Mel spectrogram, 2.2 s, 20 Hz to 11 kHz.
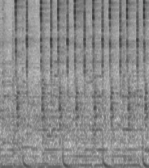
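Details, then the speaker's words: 2014 Ford Explorer 3.5L, engine off, intake oil control valve pulsed with power on green, ground through yellow: sharp, crisp, even, louder clicks; solenoid switching positively and healthy, whereas the exhaust valve stops after two clicks. "Let's see if we can hear a good click out of this one. Oh yeah. That one even sounds louder. Yeah, that's got a nice positive, crisp"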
